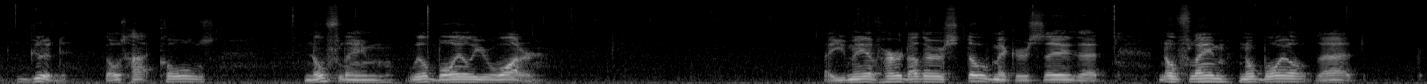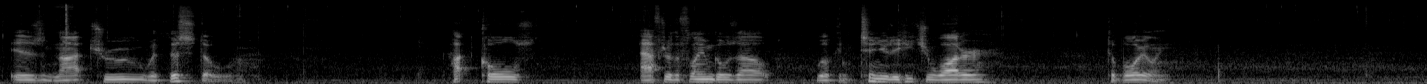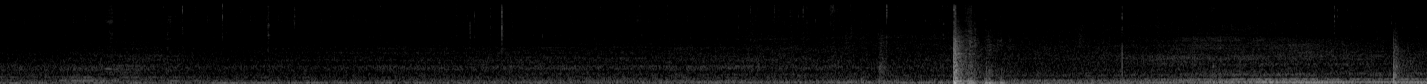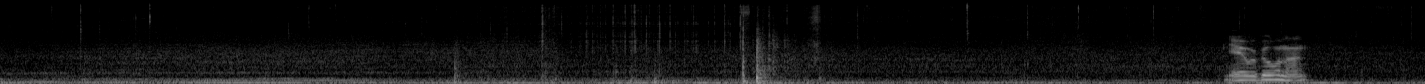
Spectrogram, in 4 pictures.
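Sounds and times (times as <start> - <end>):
sharp pops of burning coals: 0.0 - 4.7, 5.3 - 8.3, 11.0 - 11.6, 12.9 - 57.0
coals burning with hiss: 0.0 - 57.0.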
